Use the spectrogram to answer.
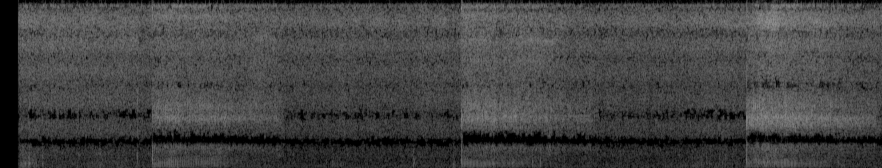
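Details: Sleeping cat snoring: soft, wheezy snores recur about every four to five seconds over a faint hum and hiss; snoring.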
